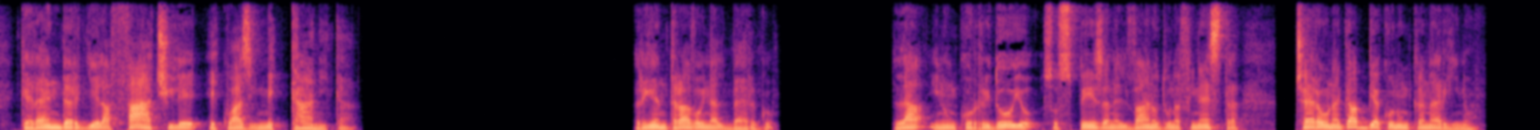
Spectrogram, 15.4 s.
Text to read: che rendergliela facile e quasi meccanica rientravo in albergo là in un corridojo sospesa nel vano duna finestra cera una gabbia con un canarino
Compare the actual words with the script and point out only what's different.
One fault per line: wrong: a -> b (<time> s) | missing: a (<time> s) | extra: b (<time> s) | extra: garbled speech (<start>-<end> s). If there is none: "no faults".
no faults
